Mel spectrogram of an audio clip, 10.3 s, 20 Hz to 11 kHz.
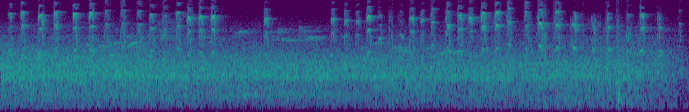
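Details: Great spotted woodpecker feeding young birds, Hannover region, June 2022: sharp, high, ticking notes repeated several times a second in an almost continuous chatter, over a steady soft hiss.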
